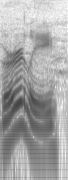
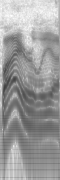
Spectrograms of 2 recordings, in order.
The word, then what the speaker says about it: Byerly: This is number 8, Burley, back to serve. Byerly, my apologies. That's how you pronounce it, I believe.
